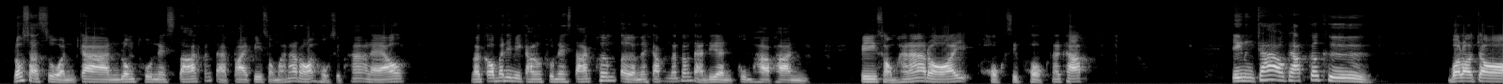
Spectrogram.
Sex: male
